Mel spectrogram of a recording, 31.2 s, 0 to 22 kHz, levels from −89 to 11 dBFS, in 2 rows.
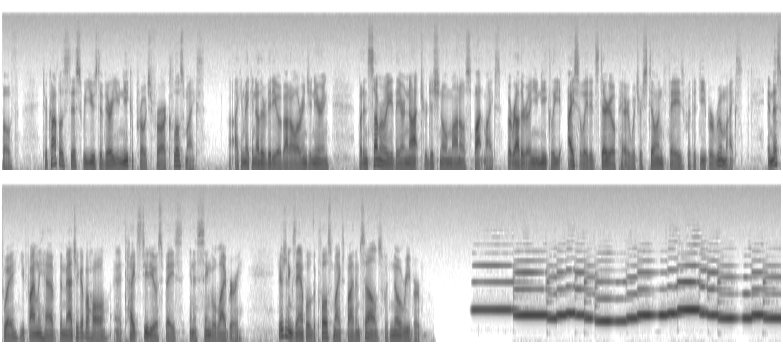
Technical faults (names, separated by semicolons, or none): low bit depth with noise shaping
